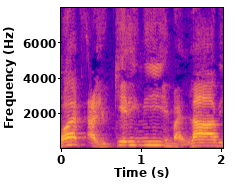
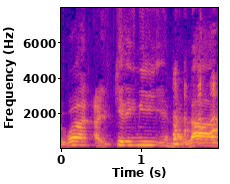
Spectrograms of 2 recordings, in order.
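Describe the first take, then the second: First: Lightly voiced movie Dracula line, a bit higher; a hint of the hotel vampire's outrage; quoting a cartoon vampire. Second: High, loud mock outrage, breaking into a laugh; imitating a cartoon vampire. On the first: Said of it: "you know, Hotel Transylvania". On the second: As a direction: ham up the vampire's indignant cry. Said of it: "my son looks at me and goes".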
